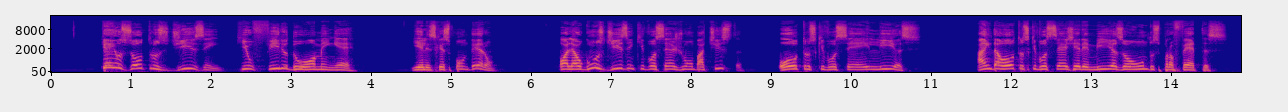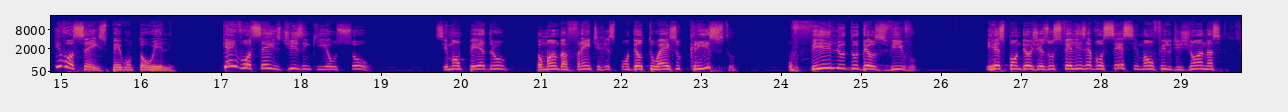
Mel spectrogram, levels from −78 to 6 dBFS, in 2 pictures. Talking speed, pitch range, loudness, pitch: 145 wpm, 155-230 Hz, -23 LUFS, 200 Hz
